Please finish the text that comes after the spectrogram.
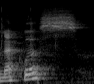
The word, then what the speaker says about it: necklace: so for the word necklace um necklace two syllables not necklace but just necklace necklace um so neck lace and then we had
